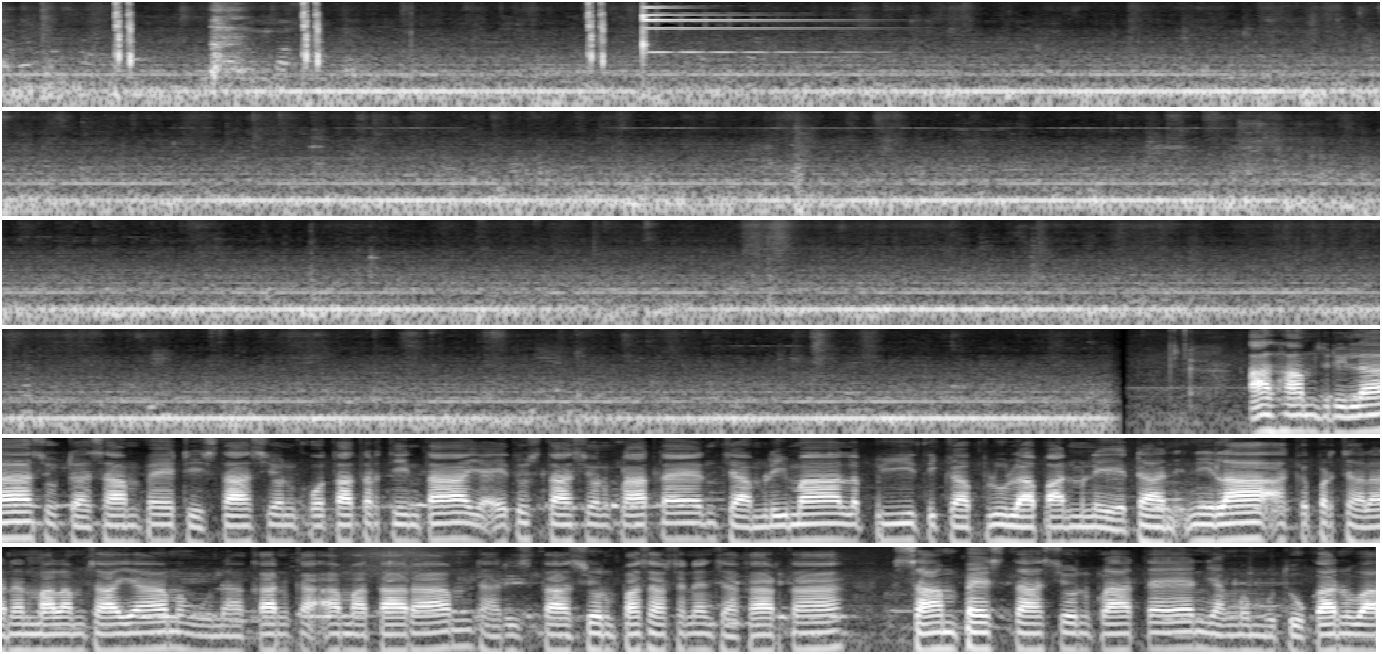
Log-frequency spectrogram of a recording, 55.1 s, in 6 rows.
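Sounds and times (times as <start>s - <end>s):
train low hum: 0.0s - 50.5s
bell-like chime: 3.9s - 6.2s.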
